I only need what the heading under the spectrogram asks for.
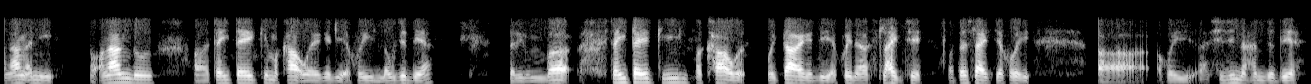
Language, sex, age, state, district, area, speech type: Manipuri, male, 18-30, Manipur, Kakching, rural, conversation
